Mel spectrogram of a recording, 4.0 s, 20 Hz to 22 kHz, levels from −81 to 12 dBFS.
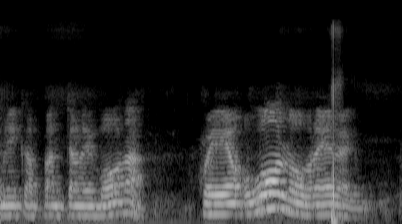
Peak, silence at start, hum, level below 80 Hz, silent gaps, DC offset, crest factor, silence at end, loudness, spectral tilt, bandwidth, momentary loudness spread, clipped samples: -2 dBFS; 0 s; none; -44 dBFS; none; under 0.1%; 20 dB; 0.3 s; -22 LUFS; -7.5 dB/octave; 15.5 kHz; 12 LU; under 0.1%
